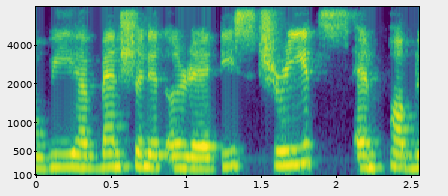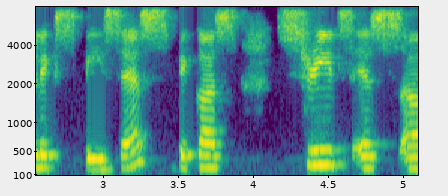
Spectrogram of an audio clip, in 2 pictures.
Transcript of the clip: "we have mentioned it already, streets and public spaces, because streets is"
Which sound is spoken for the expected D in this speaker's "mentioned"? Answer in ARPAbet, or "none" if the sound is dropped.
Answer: D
